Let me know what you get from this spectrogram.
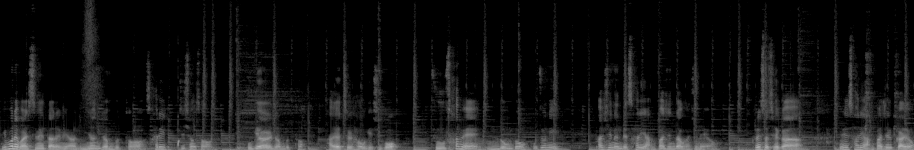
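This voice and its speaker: With a Busan accent, the speaker goes at a moderate pace with long, frequent pauses as music plays in the background. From Busan, South Korea. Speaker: Korean medicine doctor. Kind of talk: health explainer talk to camera.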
